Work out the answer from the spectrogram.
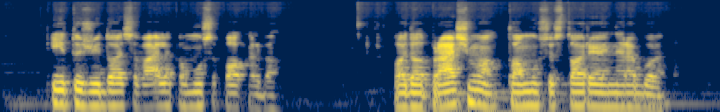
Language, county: Lithuanian, Klaipėda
